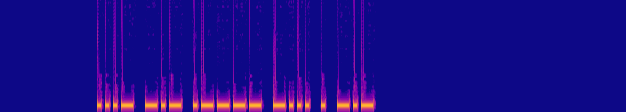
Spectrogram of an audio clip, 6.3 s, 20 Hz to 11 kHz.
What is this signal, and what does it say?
Morse code, heard as a keyed tone, about 32 wpm, 700 Hz. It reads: VK1BEK
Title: DXCC-100 Call Signs - 6 Characters - Repeated 3x - 30wpm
